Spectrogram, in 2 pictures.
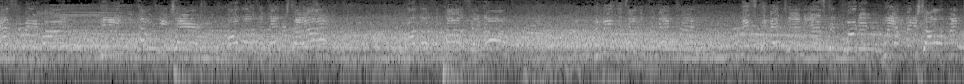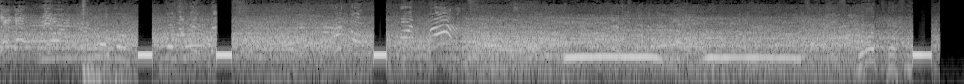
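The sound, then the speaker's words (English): A large crowd at a Nevada State Democratic Party convention shouts, yells and curses at once after the chairwoman called a voice vote, adjourned and left; a dense, continuous roar of many voices that stays loud throughout, with a few short electronic beeps cutting in toward the end. “Anyway, she called for the voice vote, and the crowd curses after she adjourned and left.”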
